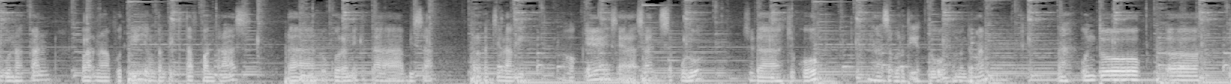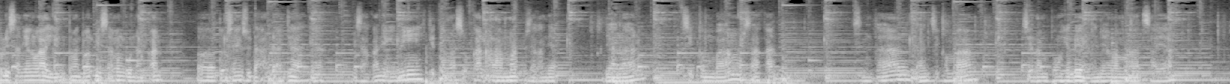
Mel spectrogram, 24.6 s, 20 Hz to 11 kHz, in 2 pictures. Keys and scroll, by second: 16.7 ctrl+a, 17.7-24.6 typing.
